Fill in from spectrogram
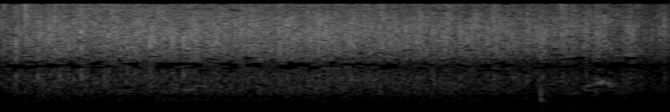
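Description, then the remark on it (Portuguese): A church audience applauds for God at a preacher's call, a steady, dense wash of many hands clapping at once that holds evenly for several seconds before tapering slightly at the end. No one speaks over it. “Se é para Deus, aplaude.”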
